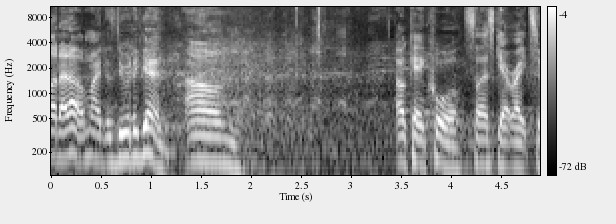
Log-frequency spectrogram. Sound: laughter

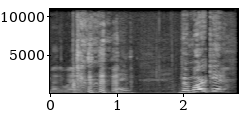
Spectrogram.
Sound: laughs

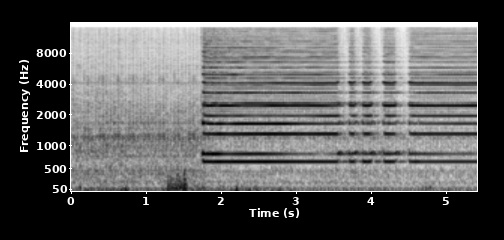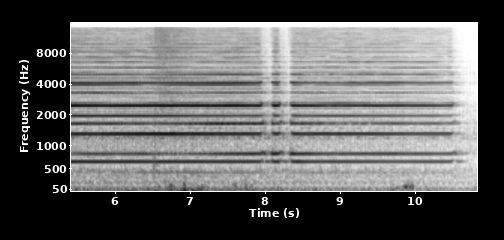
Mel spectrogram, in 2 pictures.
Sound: hooter

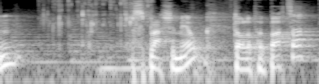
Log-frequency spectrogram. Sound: milk splashes

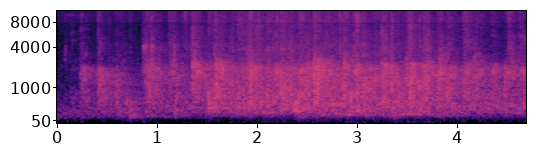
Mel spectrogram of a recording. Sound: audience claps

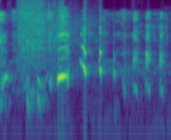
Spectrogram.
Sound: they still laugh; epic laugh; epik laugh; laugh epIC

